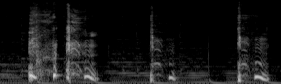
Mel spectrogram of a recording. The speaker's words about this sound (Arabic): عفوا بجد سامحوني، جت كحة يعني مخلصة علبتين دواء ومفيش أي نتيجة خالص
